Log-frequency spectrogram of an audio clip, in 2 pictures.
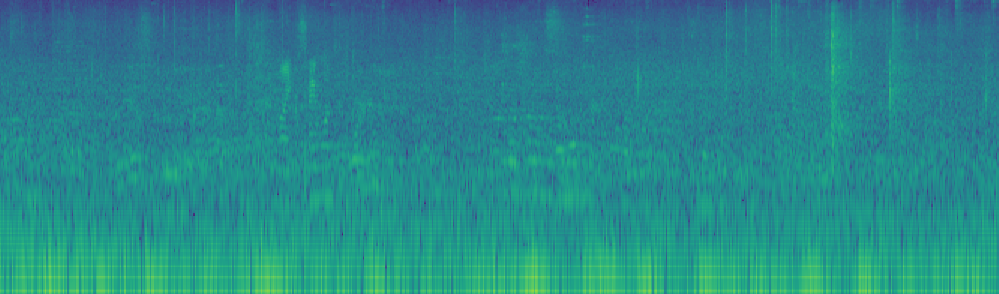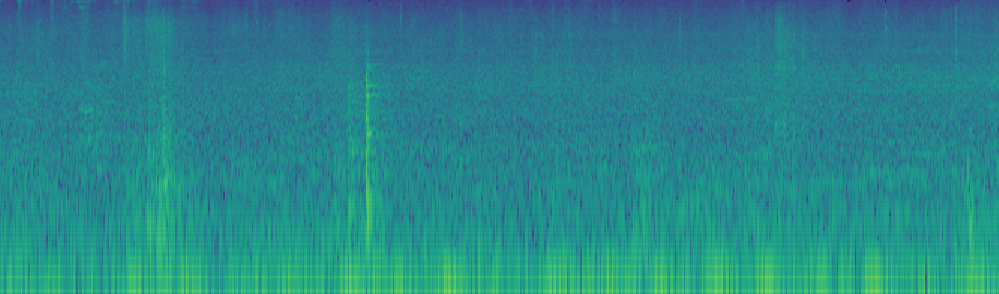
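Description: Footsteps of passers-by tap on pavement.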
